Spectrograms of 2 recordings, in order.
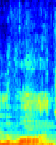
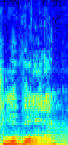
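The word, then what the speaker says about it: levain: I've been saying at 11 and it's really Lavon so the concoction we make from our starter is pronounced Lavon I think I'm going to try and do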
